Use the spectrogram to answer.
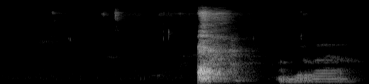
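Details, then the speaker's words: Single harsh cough from an adult who has a cold, followed by a brief voiced throat sound, during a spoken class. "Yeah, like for example, I have a cold now. You can hear me cough."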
